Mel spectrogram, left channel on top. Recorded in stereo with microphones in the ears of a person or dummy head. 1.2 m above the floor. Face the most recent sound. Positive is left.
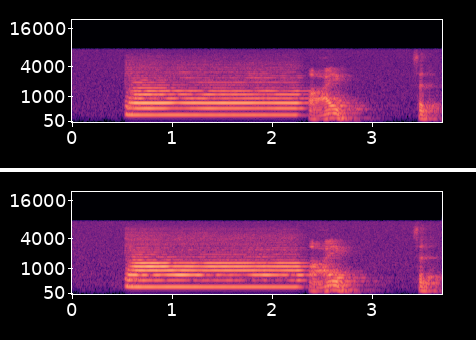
turn(degrees=40)  # may be behind; listen again after turning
